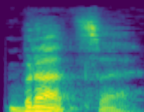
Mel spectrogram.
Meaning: 1. to take something with hands, to take (mutually, together) (e.g. each other's hands) 2. to set about; to undertake 3. to appear, to emerge 4. passive of брать (bratʹ)
- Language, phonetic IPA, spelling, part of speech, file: Russian, [ˈbrat͡sːə], браться, verb, Ru-браться.ogg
